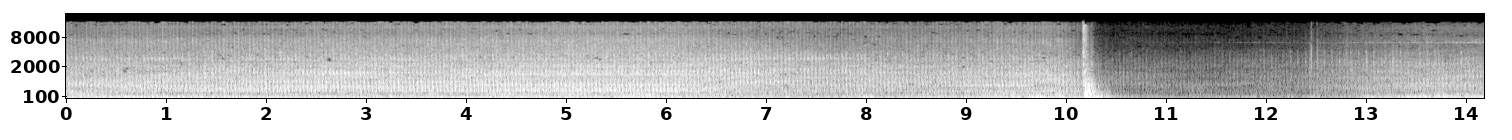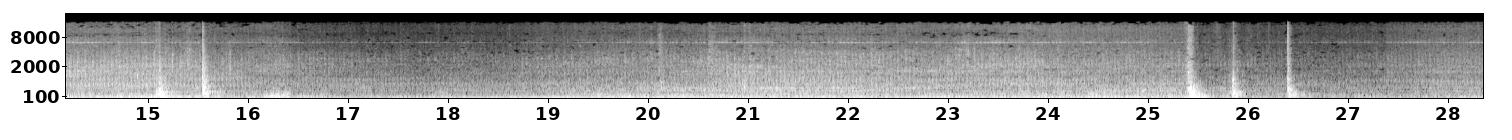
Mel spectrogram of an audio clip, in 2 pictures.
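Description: The Hyundai Santa Fe's engine idles steadily, loud and close, for about ten seconds. A sharp bang follows, after which the engine sound is much quieter and more muffled. A few sharp clicks and knocks come later, two near the middle and three near the end.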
